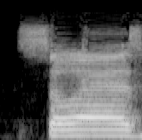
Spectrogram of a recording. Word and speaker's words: psoas: so this is the psoas major the p is silent and the iliacus okay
